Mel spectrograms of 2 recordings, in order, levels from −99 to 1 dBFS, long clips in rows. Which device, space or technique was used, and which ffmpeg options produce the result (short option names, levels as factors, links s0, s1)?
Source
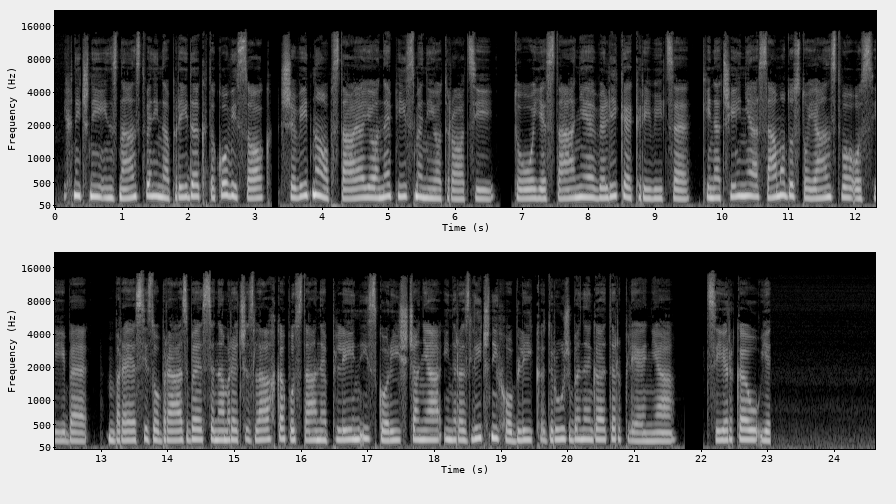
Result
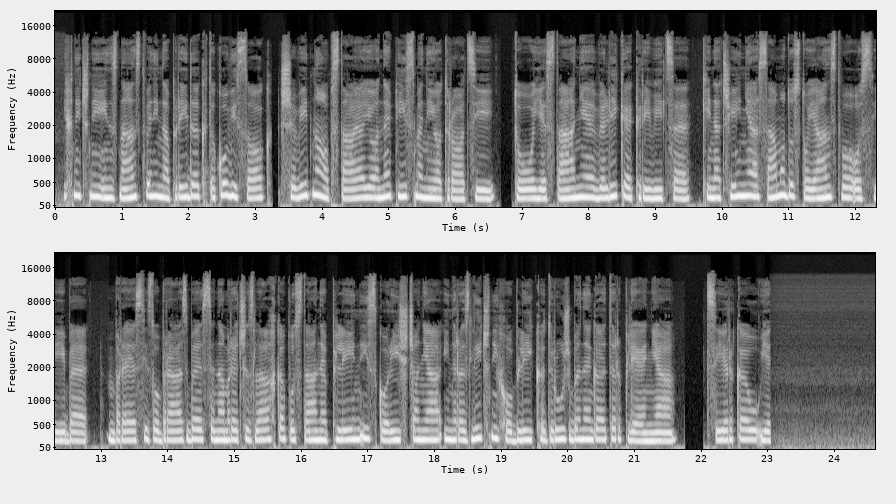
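mastering chain: -filter_complex "[0:a]equalizer=f=990:t=o:w=0.44:g=-2.5,acrossover=split=120|580|1800[s0][s1][s2][s3];[s0]acompressor=threshold=0.00282:ratio=4[s4];[s1]acompressor=threshold=0.0447:ratio=4[s5];[s2]acompressor=threshold=0.00631:ratio=4[s6];[s3]acompressor=threshold=0.00447:ratio=4[s7];[s4][s5][s6][s7]amix=inputs=4:normalize=0,acompressor=threshold=0.0126:ratio=1.5,alimiter=level_in=31.6:limit=0.891:release=50:level=0:latency=1,volume=0.891"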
